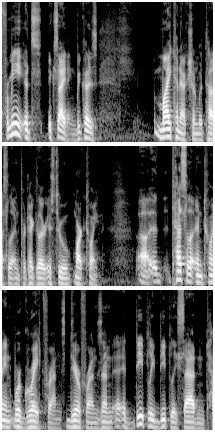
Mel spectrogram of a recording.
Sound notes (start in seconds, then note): none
